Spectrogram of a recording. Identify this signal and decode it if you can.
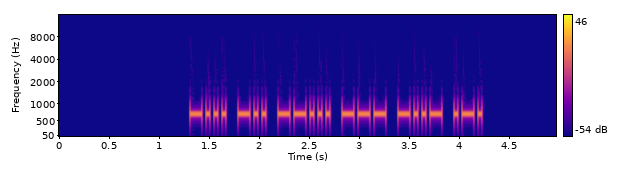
Morse code, heard as a keyed tone, about 30 wpm, 700 Hz. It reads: BD7OXR
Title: DXCC-100 Call Signs - 6 Characters - Repeated 2x - 30wpm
